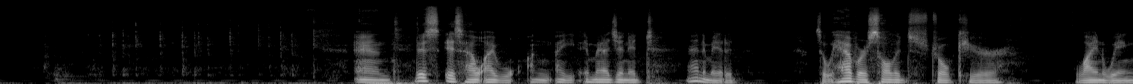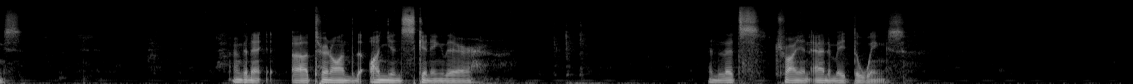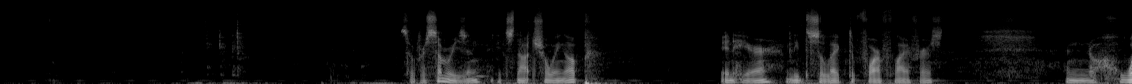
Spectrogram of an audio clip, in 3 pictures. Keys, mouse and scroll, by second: 1.1 ctrl+s, 1.8 ctrl+s, 2.8 ctrl+s, 5.6 click, 8.7 click, 10.0 click, 10.7 click, 11.4-13.4 drag, 16.0 click, 16.3 click, 16.9 ctrl+s, 18.7 click, 19.4 shift+Tab, 23.6 click, 24.8 ctrl+s, 26.7 click, 27.1 click, 27.7 ctrl+Tab, 28.3 click, 28.9 right click, 30.5 ctrl+Tab, 31.1 click, 32.2 click, 33.2 click, 33.6 click.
